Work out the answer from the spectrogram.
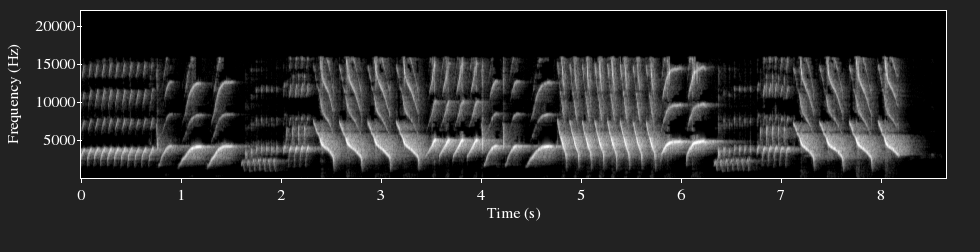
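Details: Loud song of a yellow domestic canary: quick rising whistled notes repeated several times a second, a low buzzy roll, then long runs of sharp sweeping chirps before falling silent.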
